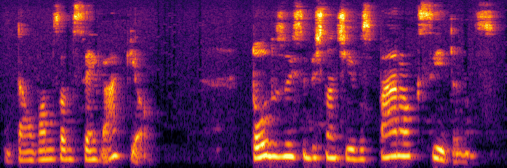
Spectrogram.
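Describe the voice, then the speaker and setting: A woman's voice: on the low side, mellow, husky. Patient woman teacher, careful stressed reading. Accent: Brazilian Portuguese. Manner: slow, careful, stresses syllables when reading words aloud. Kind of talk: recorded video lesson for children. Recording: dull lo-fi recording.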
